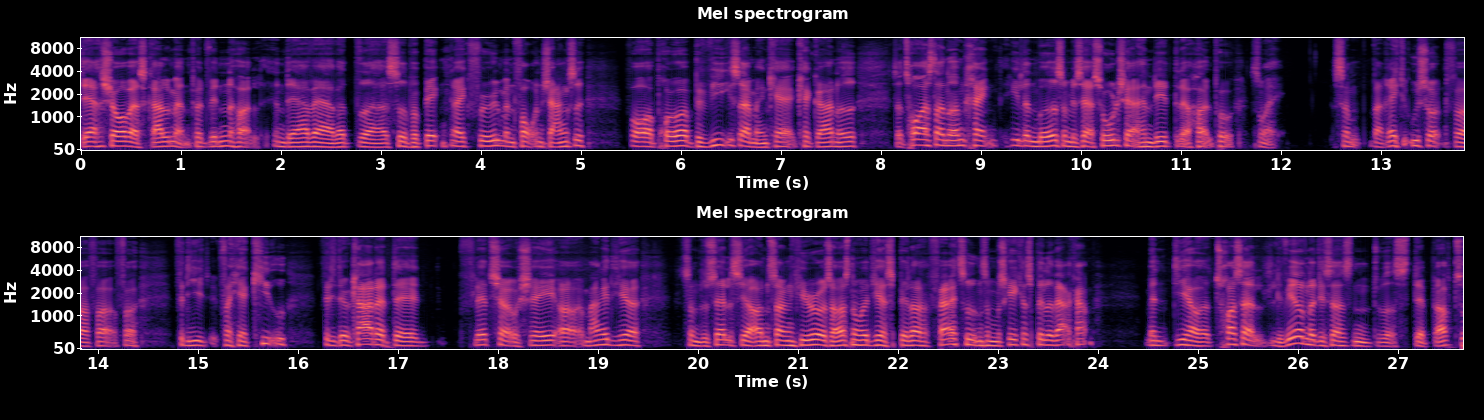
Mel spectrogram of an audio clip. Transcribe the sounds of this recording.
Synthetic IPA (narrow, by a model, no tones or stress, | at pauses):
d̥e̝æɐsɒɕɒʊɐʋæːɐsɡ̥ʁɑləmæn̰pʰɒe̝d̥ʋe̝nnəɦɒ̽l̰end̥e̝æɐɐʋæːɐʋæ̥e̝ð̰ˠɐse̝ð̞̰ˠpʰɒ̽b̥eŋ̰ɡ̥ŋ̩ɒ̽e̝ɡ̥əføːləmenfɒ̰ːe̝nɕɑ̈ŋsə | fɒ̽æpʰʁœːʊæb̥e̝ʋḭːsæmænkʰækʰæɡ̥ɶːɐnɔ̽ːð̞̩ˠsɒ̽jt͡sʰʁoɐɒ̽sd̥ɑ̈ɐnɔðˠɒmkʰʁeŋ̰he̝ːldə̥d̥enmɔ̽ːð̞̩ˠsɒ̽misæɐ̰so̝ːlɕæɐ̰hænleːd̥̩̚d̥ed̥ḛæ̰ɐ̰hɒ̽l̰pʰɒ̽sɒ̽mɑ̈ | sɒ̽mʋɑ̈ʁeɡ̥̚d̥iusɔ̽n̰d̥fɒ̽fɒfɒ̽ | fɒd̥ḭːfɒ̽heɐkʰið̩ˠ | fɒ̽d̥ḭːd̥e̝okʰlɑ̰̈ːdɾ̥æd̥ø | fled̥ɕɐoɕeɪʔɒ̽mɑ̈ŋəæd̥iheɐ̰ | sɒ̽md̥usel̰siːɐɒnsɒ̽ŋɦiʁosæɒ̽sno̝ːnæd̥iheɐsb̥e̝lɐfæɐit͡sʰið̞̰ˠn̩sɒ̽mːɔsɡ̥e̝̰ːeɡ̥hɑ̈sb̥e̝lð̩ˠʋæɐ̰kʰɑ̈m̰b̥ | mend̥ihɑ̈jo̝t͡sʰʁɒ̽sæl̰d̥le̝ʋe̝̰ːɐð̩ˠnɒdisɒhɑsɒ̽nn̩d̥uʋe̝ð̞̰ˠsd̥eb̥̚d̥ɒ̽b̥̚t͡sʰe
